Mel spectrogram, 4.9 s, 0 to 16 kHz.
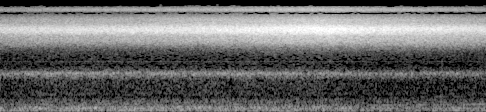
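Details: Summer cicadas in Rockville, Maryland, USA, June 2021, singing as a chorus: continuous shrill buzzing wall of sound, gradually swelling louder toward the middle of the stretch.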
